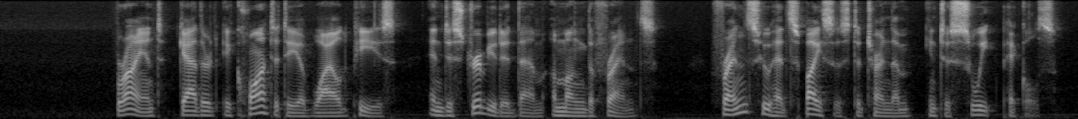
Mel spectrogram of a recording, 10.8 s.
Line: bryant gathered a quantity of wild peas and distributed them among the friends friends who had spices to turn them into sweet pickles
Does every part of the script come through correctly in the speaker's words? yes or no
yes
